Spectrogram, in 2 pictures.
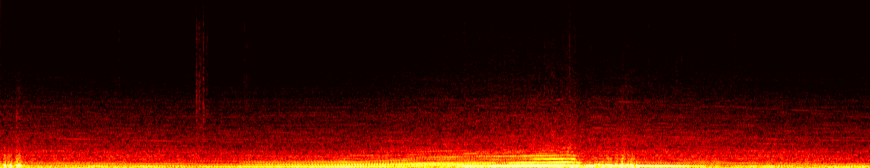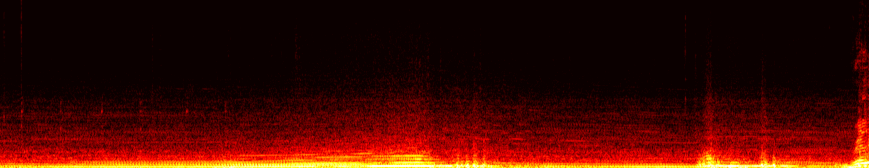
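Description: A naturally aspirated Lamborghini Huracan STO engine revs loud and close in repeated rising pulls, each climbing in pitch through the gears with brief drops between shifts, heard from inside the cabin with no talking.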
